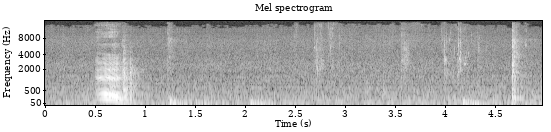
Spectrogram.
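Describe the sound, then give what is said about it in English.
A short, loud slurping sip of coffee with a wavering pitch, followed by a few faint wet clicks and swallows over quiet background. No talking. “Let me just sip that really quick.”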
